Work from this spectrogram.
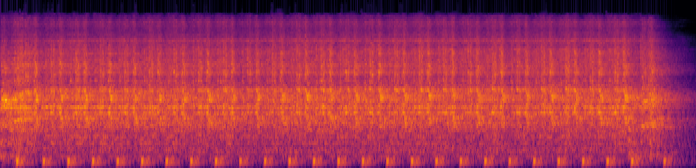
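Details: Quad bike started after a carburetor clean and battery charge, choke on. A small single settles into a steady, even beat of about four firings a second with a bright exhaust rasp: runs smoothly, normal running.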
